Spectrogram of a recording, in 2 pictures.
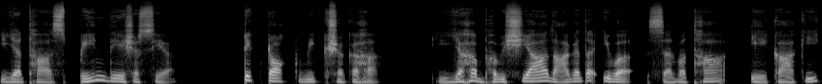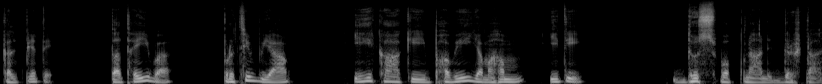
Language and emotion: Sanskrit, fearful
